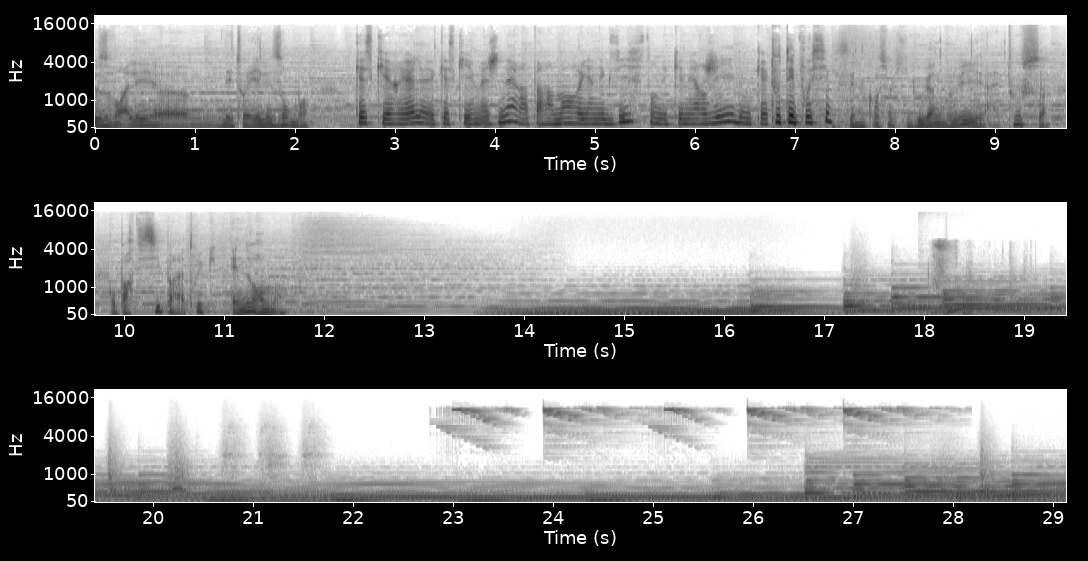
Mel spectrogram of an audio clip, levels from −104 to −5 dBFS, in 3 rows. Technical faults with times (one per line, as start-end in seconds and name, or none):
9.80-9.84 Bluetooth stutter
